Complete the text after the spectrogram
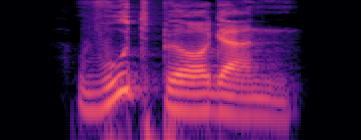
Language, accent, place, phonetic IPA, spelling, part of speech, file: German, Germany, Berlin, [ˈvuːtˌbʏʁɡɐn], Wutbürgern, noun, De-Wutbürgern.ogg
- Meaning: dative plural of Wutbürger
